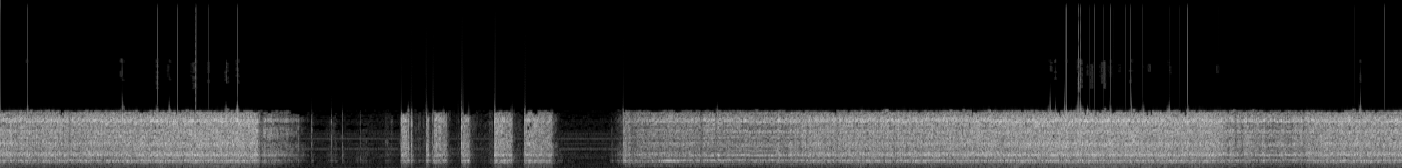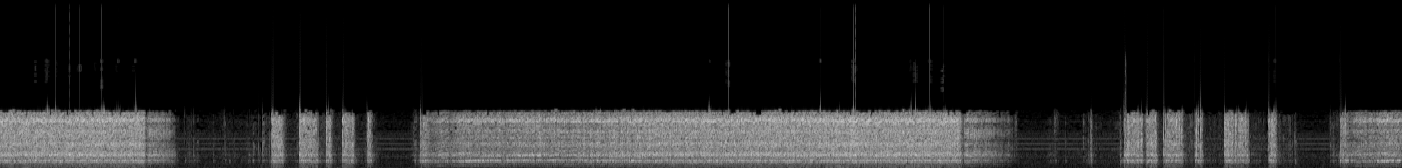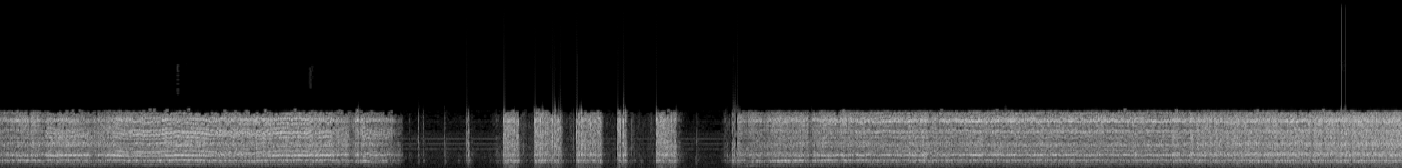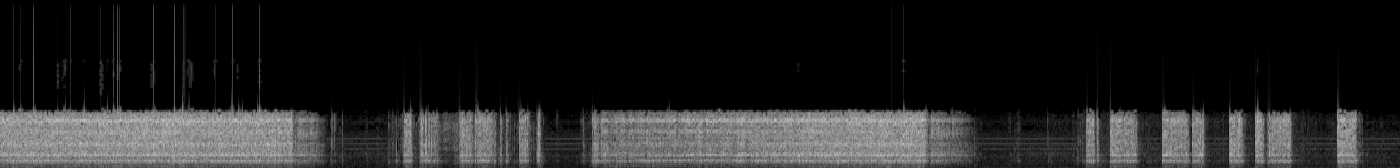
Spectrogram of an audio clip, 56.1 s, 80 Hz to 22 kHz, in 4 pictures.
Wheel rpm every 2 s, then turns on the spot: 160, 80, 10, 120, 160, 160, 160, 140, 20, 110, 160, 140, 10, 40, 160, 140, 30, 30, 160, 160, 160, 160, 100, 20, 130, 120, 10, 20.
4-6 16-18 24-26 32-34 52-56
